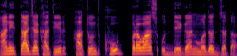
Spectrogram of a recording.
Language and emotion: Goan Konkani, neutral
